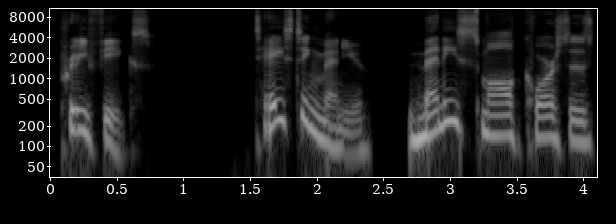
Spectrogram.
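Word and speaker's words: prix fixe: Pronounced prefix.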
